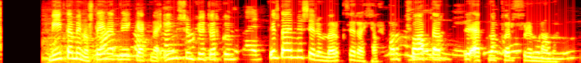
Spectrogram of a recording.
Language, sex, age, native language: Icelandic, female, 50-59, Icelandic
